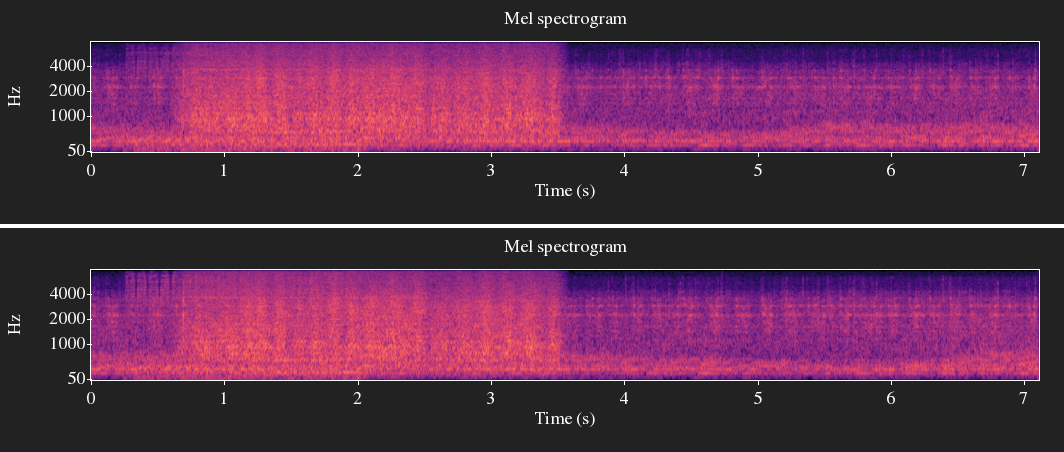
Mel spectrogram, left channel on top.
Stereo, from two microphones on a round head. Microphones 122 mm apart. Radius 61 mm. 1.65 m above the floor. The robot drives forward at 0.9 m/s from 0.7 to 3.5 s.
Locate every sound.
0.2 s writing: 45° right (ahead or behind), 2.5 m; by 2.0 s 60° right (ahead or behind), 2.0 m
